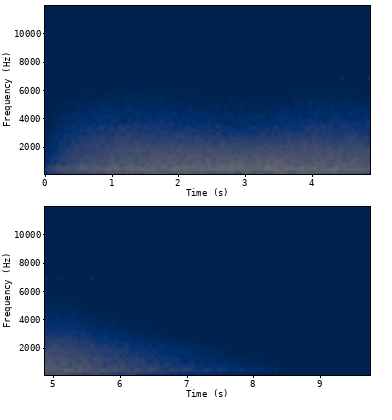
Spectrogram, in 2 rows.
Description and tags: Re-sampled pad at 172 bpm, the key is unknown as i believe it is a chord, it's a mix of g and f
